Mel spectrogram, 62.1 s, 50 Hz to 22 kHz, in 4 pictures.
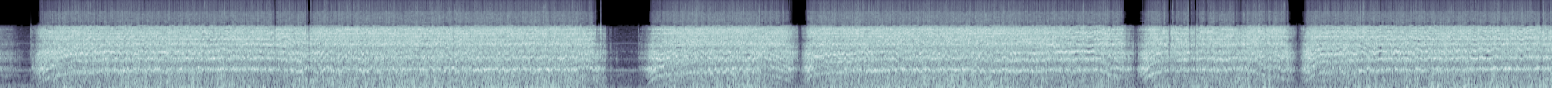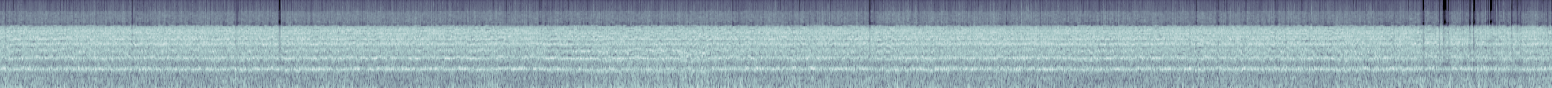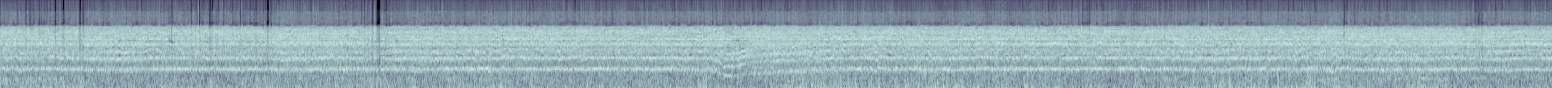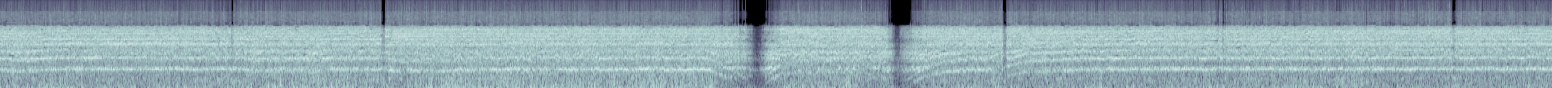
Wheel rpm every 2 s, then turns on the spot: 90, 220, 190, 110, 160, 160, 140, 210, 230, 230, 230, 220, 230, 230, 230, 230, 230, 220, 230, 200, 230, 230, 220, 230, 230, 200, 190, 110, 180, 230, 230.
none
